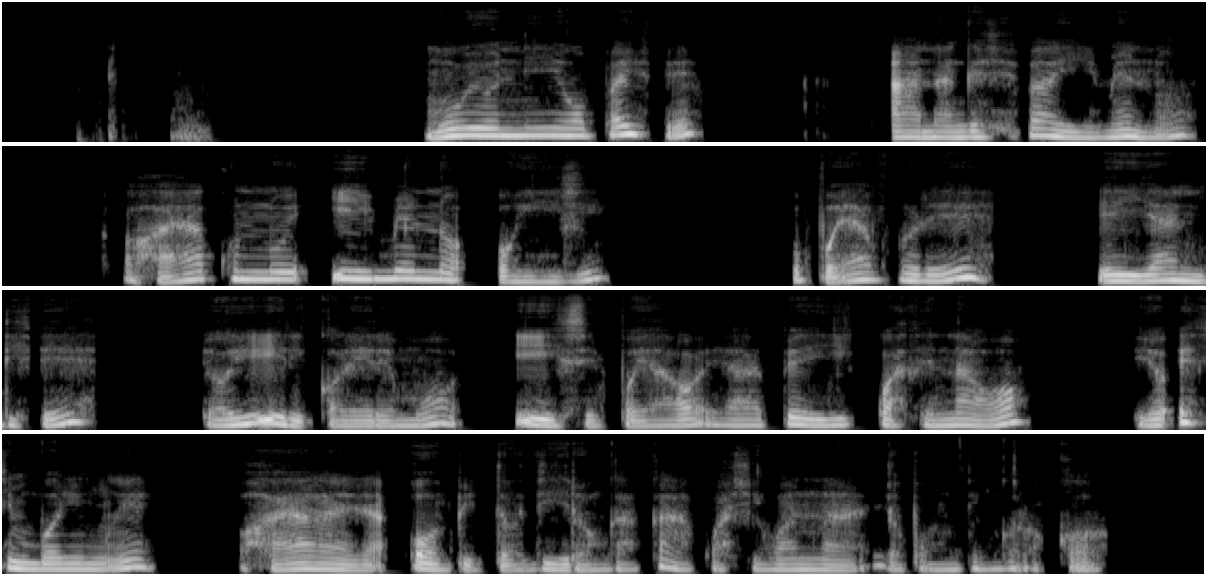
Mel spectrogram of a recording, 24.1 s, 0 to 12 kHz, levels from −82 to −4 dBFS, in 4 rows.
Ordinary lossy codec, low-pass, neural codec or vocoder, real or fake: AAC, 64 kbps; 10.8 kHz; none; real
